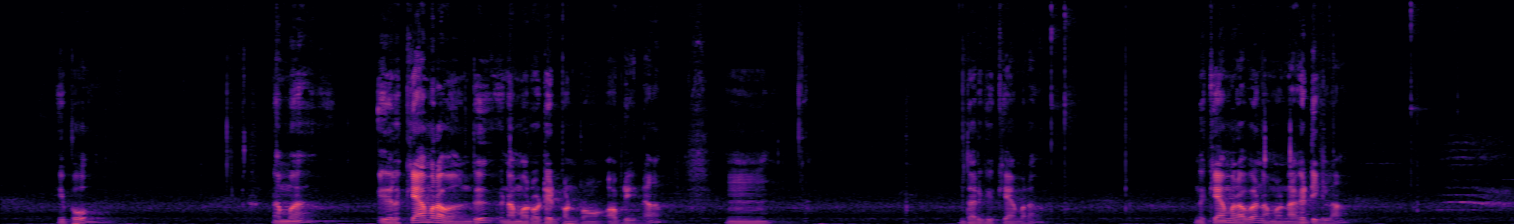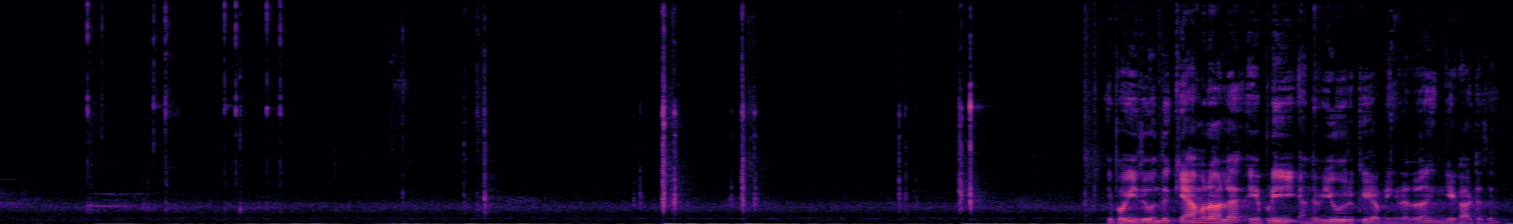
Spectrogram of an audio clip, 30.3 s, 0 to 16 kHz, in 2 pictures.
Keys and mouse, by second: 14.8-15.9 drag, 18.0-19.0 drag, 19.7 KP_0, 21.6 n, 22.4 n.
